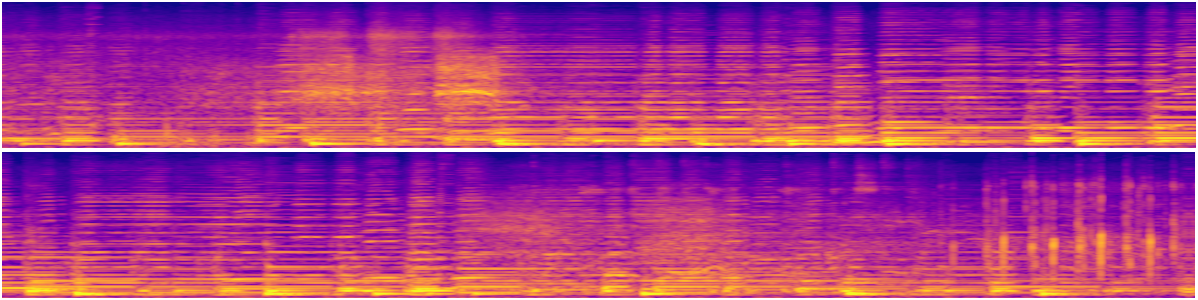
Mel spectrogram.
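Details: Harmonica-led music with guitar fills the whole stretch; no animal calls can be picked out.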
